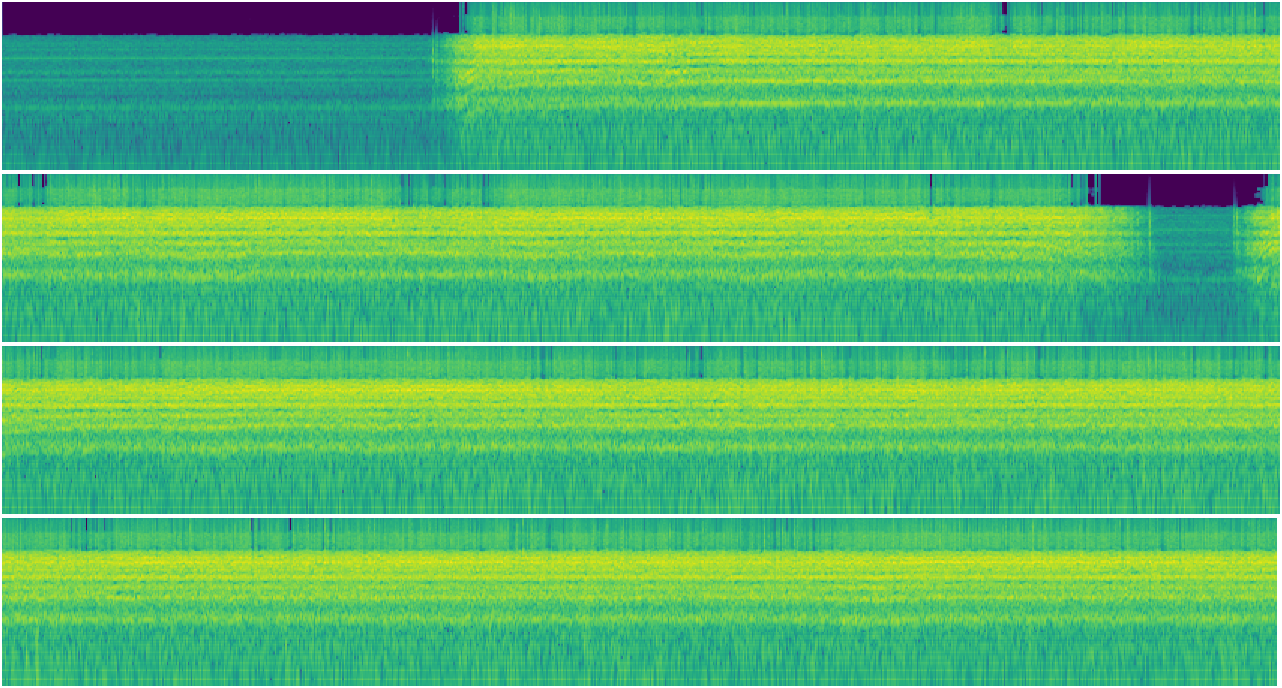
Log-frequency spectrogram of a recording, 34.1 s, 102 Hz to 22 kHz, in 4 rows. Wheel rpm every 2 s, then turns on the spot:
0, 80, 220, 230, 230, 230, 230, 180, 100, 220, 230, 230, 230, 230, 230, 230, 230.
none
